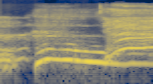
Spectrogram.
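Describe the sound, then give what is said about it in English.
Voices let out startled, voiced gasps, two sharp rising 'oh' sounds in quick succession that trail off, with no words spoken. “everyone just gasped because we don't usually do this on the show.”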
